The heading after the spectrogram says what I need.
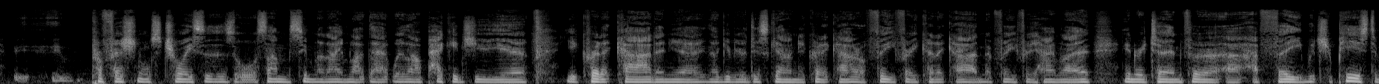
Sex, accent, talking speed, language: male, Australian, 195 wpm, English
